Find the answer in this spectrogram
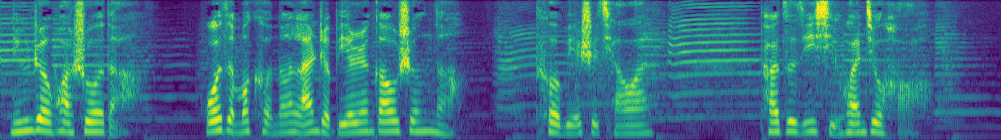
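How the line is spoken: Hearty laughter. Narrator (Chinese): 陆先生大笑起来

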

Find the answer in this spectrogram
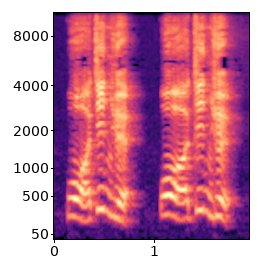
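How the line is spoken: Loud shout. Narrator (Chinese): 石猴，应声高叫道

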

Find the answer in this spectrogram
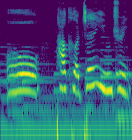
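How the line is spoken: Admiring. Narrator (Chinese): 艾丽儿不由得赞叹道

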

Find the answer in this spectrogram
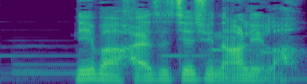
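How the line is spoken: Icy cold voice. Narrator (Chinese): 周伯言声音冷得像冰

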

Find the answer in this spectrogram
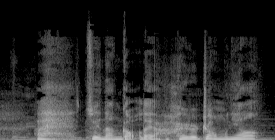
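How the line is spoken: Sighing. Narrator (Chinese): 调调叹了口气说

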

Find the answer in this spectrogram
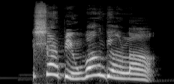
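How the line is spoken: Angry shout. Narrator (Chinese): 格里高利气愤地对他喊道

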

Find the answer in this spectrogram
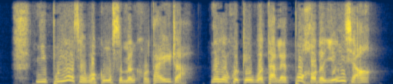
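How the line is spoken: Angry shout. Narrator (Chinese): 王芳气得就喊

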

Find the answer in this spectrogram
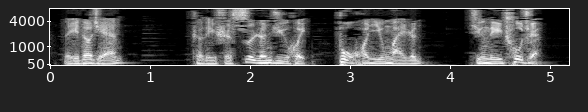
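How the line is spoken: Scornful huff. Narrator (Chinese): 那崔干哼了一声

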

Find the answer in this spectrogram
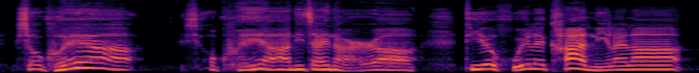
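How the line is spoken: Calling out repeatedly. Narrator (Chinese): 老黑他媳妇儿呢，还在那儿一直喊

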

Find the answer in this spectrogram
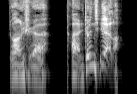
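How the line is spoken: Roaring. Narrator (Chinese): 红脸天王朝他吼道

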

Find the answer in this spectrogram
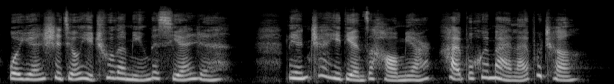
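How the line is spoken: Placating, soothing. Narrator (Chinese): 宝玉忙陪笑抚慰

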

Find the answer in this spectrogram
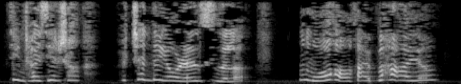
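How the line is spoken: Tearful, frightened voice. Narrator (Chinese): 一个带着哭腔的声音

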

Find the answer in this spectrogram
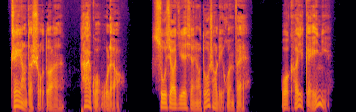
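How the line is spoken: Low voice. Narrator (Chinese): 蒋泽旭低声说道

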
